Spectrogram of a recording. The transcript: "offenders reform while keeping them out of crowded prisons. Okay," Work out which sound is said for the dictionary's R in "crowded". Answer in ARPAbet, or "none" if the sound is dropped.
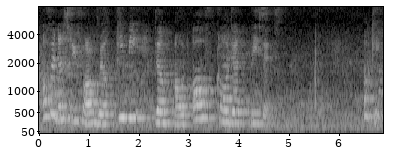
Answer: L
